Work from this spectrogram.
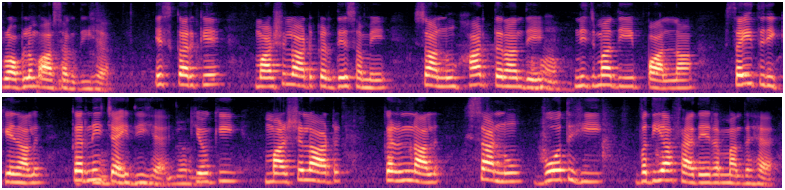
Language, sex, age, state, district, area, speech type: Punjabi, female, 45-60, Punjab, Hoshiarpur, urban, spontaneous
